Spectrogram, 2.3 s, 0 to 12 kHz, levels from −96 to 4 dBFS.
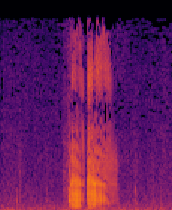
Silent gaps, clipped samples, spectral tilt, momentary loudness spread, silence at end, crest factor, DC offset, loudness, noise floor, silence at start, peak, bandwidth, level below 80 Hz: none; under 0.1%; -2 dB/octave; 25 LU; 0 s; 26 dB; under 0.1%; -23 LUFS; -46 dBFS; 0 s; -2 dBFS; 11.5 kHz; -50 dBFS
